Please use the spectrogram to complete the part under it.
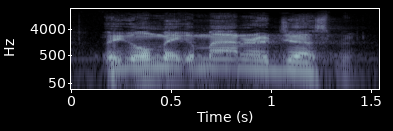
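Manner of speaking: high, rough, creaky put-on voice. Retelling a press conference question and answer in Coach O's voice. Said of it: "I'm gonna do the voice 'cause I love the voice".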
